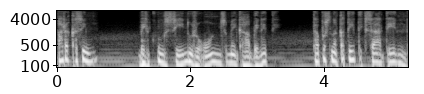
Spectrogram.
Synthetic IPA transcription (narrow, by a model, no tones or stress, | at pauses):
paːɾɐkɐsɪŋ | bɐjkʰoŋsiːnoɾo̰ʔonsɐmɐjkaːbɪnɛt̪ | t̪ːaːposnɐkɐt̪iːt̪ɪksɐʔaːt̪ɪn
